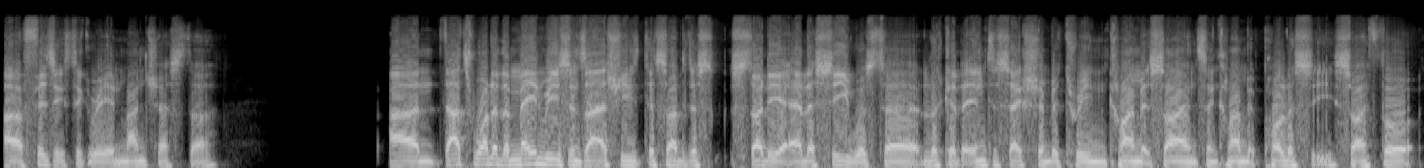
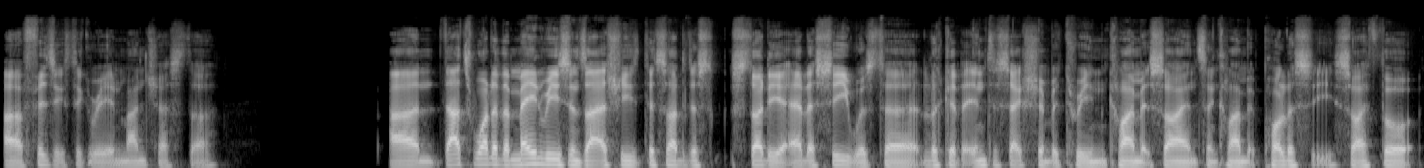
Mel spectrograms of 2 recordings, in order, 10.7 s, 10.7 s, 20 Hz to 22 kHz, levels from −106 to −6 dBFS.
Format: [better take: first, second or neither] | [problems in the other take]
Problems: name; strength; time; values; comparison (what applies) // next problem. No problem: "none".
second | distortion; heavy; 6 dB below the speech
